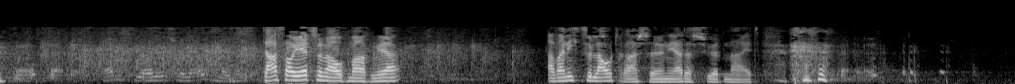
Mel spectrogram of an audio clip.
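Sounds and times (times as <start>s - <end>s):
laughter: 0.0s - 2.6s, 7.8s - 9.6s
crowd applause: 0.0s - 5.8s
speech: 1.4s - 4.1s, 5.5s - 8.6s.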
